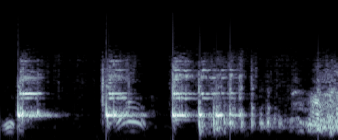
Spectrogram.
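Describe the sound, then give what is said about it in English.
Bells ring out in three separate, evenly spaced clangs, each ringing briefly, then a jumbled burst of clattering, clanging bells, as if they tumble together. Fairly loud, with no talking. “I give it four bells.”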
